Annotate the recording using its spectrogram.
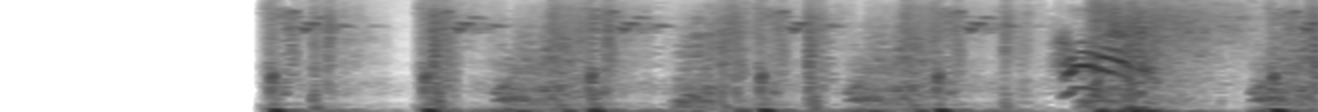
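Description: Magic blasts, whooshes and hits crackle in a fast fantasy fight.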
